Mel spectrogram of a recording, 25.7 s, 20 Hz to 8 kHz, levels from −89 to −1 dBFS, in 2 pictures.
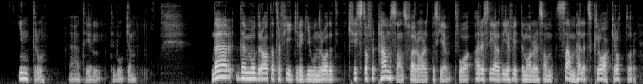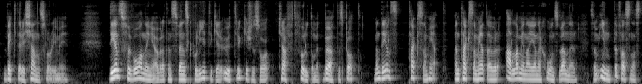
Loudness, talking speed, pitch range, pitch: -25 LUFS, 115 wpm, 115-150 Hz, 130 Hz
